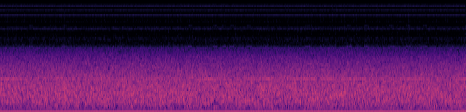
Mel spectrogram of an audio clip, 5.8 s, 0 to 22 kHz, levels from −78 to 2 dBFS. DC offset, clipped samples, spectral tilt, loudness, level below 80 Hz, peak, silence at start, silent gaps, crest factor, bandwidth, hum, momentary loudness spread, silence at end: 0.6%; under 0.1%; -4.5 dB/octave; -35 LUFS; -62 dBFS; -18 dBFS; 0 s; none; 16 dB; over 20 kHz; none; 0 LU; 0 s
